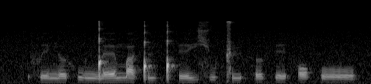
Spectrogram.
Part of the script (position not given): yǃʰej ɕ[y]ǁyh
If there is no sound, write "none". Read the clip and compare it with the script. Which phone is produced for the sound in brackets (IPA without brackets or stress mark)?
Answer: u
